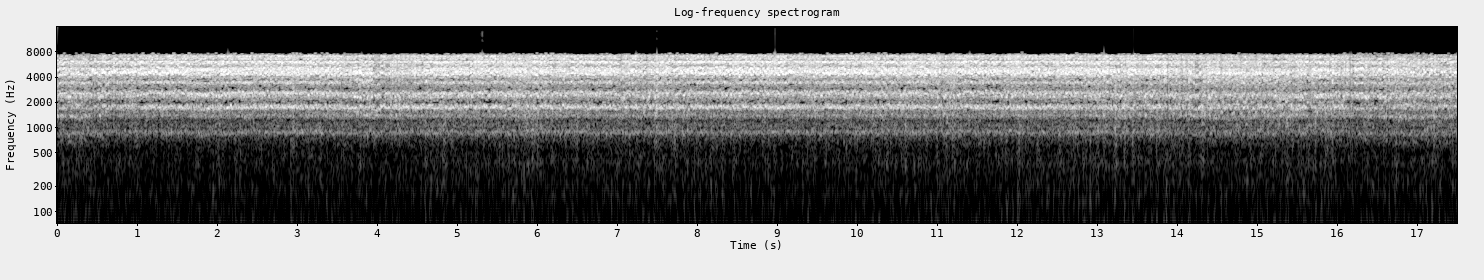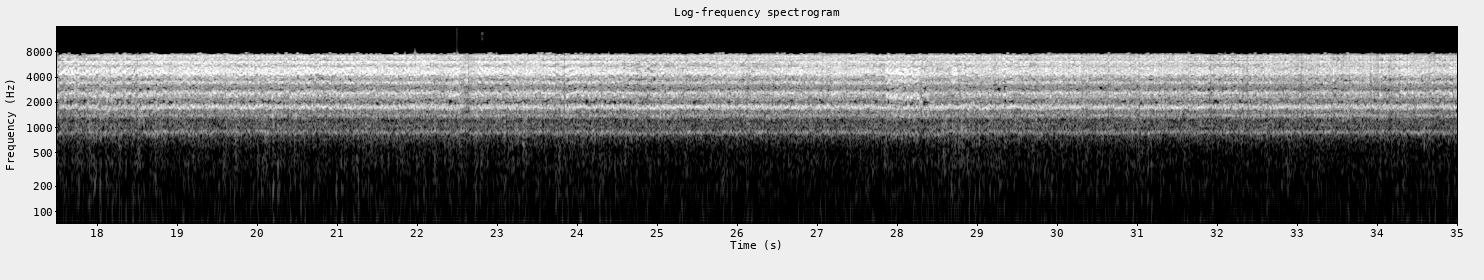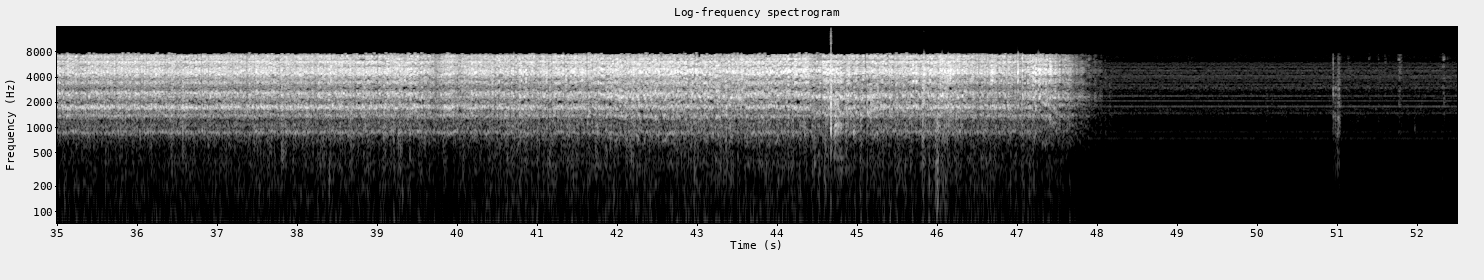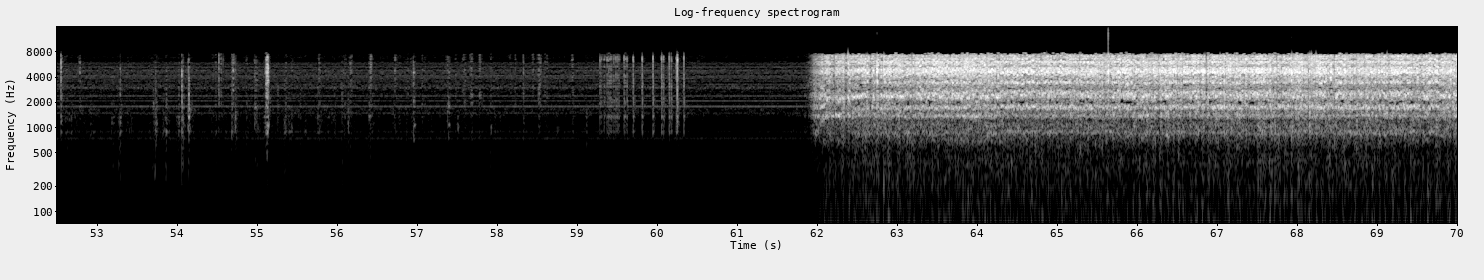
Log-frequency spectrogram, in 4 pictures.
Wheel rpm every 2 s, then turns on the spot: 220, 230, 230, 230, 230, 230, 240, 210, 210, 230, 240, 230, 230, 230, 220, 230, 230, 240, 240, 230, 230, 200, 220, 170, 0, 0, 0, 0, 0, 0, 0, 180, 220, 230, 230.
none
